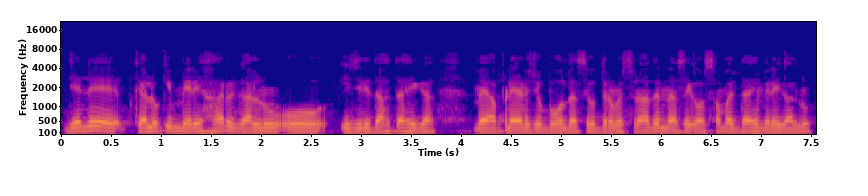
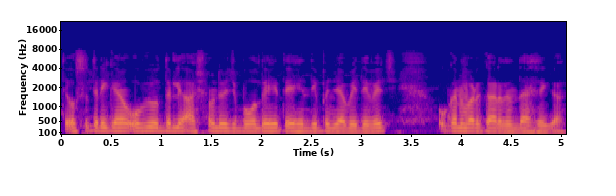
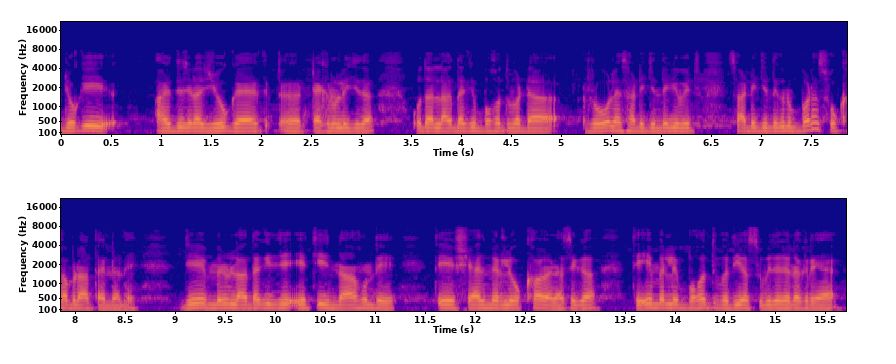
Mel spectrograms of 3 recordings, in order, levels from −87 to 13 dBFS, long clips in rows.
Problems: background sounds at intervals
